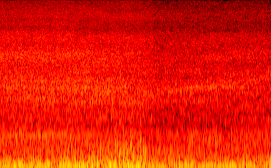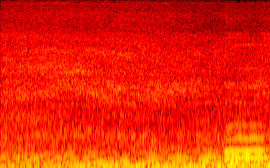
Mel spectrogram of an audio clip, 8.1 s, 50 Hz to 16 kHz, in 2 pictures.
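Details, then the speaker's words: BMW F10 520D, in the cabin with A/C running before repair: loud rough whirring roar with a tonal hum rising near the end, caused by debris that got past a damaged, aged screen into the blower motor; blower motor replaced and screen repaired. "이 소음의 원인은 블로어 모터 쪽으로 이물질이 들어가지 못하도록 하는 거름망이 있는데, 시간의 지남에 따라 손상되어 이물질을 걸러주지 못하고 블로어 모터 쪽으로 이물질이 들어가 함께 돌면서 큰 소음을 발생시켰는데요."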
